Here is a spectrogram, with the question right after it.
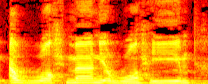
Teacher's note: Hasromatur ro'at yaitu meniadakan sifat takrir pada penyebutan huruf ro. Takrir itu getaran ya.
